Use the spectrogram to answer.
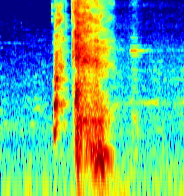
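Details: Single explosive sneeze after a brief inward catch, provoked by tickling the nose with grass during a sneezing challenge.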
